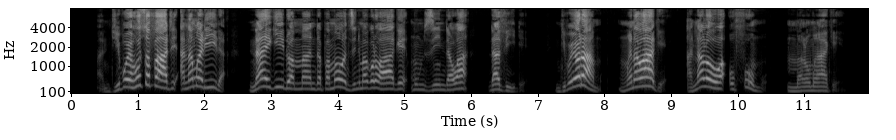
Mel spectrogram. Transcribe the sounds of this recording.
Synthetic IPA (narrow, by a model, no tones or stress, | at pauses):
ndip̬ɔjɛɦɔsafat̬iʔanamwaliɾa̰ | naik̬iɗwam̩mandapamɔd͡zindimakɔlɔak̬ɛmum̩zindawa | ɗaviːɗɛ | ndipɔjɔɾamu | mwanawakɛ̰ | a̰nalɔwaʔufumu | m̩malɔmwaːkɛ̰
